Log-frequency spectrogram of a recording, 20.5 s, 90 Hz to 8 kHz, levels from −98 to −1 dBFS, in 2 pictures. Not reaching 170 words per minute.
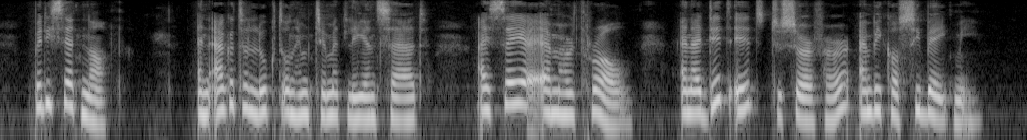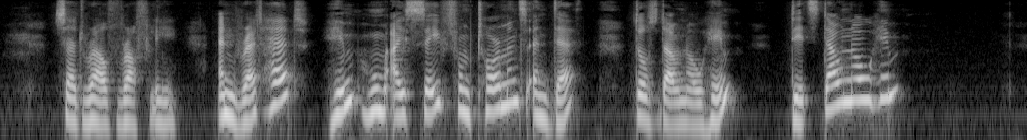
Yes: average, 150 wpm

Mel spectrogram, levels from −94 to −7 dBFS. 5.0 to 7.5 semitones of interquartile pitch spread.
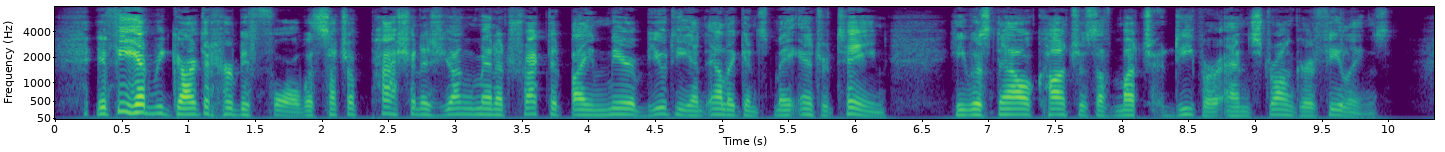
No: average, 3.7 semitones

